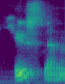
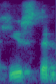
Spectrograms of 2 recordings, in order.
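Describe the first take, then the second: First: It is said the local New York way. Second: It is said like the Texas city's name. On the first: Locals are correcting the name. The speaker calls it right. "they were like, Houston" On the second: The speaker is an outsider to the city. The speaker calls it wrong. "I said Houston ... we're not talking about Texas"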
